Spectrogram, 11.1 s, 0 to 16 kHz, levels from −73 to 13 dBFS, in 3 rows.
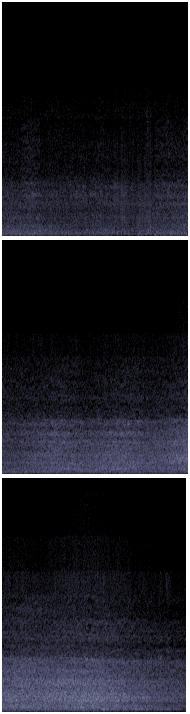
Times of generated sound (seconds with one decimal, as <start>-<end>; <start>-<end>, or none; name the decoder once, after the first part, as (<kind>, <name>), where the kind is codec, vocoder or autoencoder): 2.2-3.0 (vocoder, Vocos)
